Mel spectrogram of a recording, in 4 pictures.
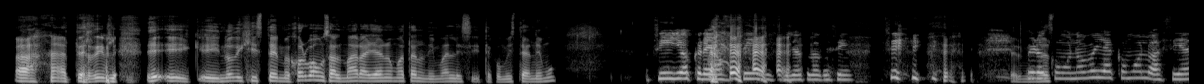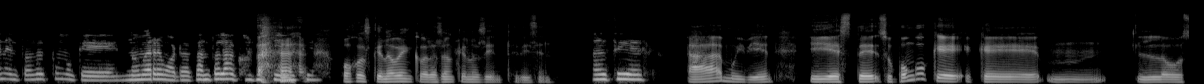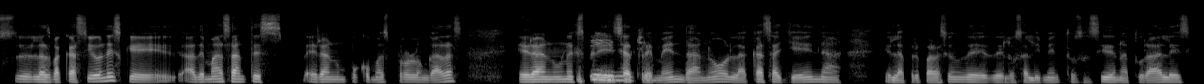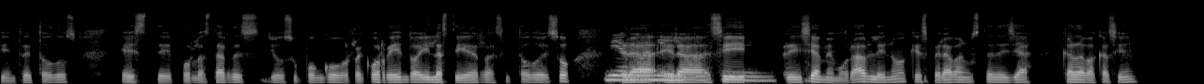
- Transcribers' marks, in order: laugh; laugh; chuckle; laughing while speaking: "conciencia"; chuckle
- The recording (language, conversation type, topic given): Spanish, podcast, ¿Tienes alguna anécdota de viaje que todo el mundo recuerde?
